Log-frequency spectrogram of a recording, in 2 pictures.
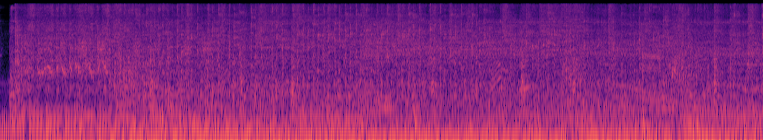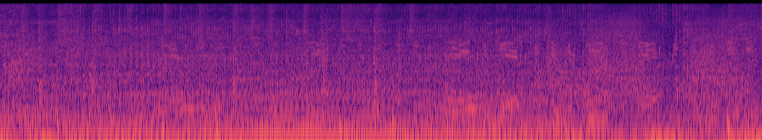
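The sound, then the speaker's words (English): A motorcycle with a custom-built exhaust idles loudly and steadily, its exhaust giving a deep, throbbing rumble that holds constant throughout with a slight rev near the end. “Pretty much, we got the bike fired up. It sounds great. It's nice and loud, just like we hoped, with the exhaust the way we did it.”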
